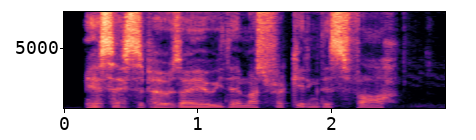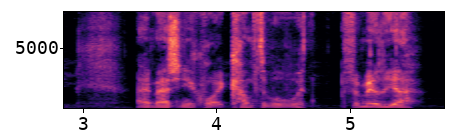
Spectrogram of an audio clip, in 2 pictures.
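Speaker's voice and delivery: attempted British accent turning Australian. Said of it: "Do a British accent".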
